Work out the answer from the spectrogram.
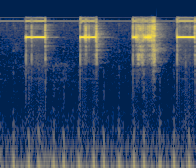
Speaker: so tiny arcs poor arcs small arcs flyback Transformers are having a polarity so if you if the polarity of your driver circuit to the flyback is wrong just swap it change the polarity and it should work fine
